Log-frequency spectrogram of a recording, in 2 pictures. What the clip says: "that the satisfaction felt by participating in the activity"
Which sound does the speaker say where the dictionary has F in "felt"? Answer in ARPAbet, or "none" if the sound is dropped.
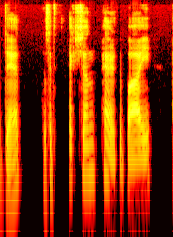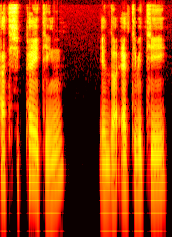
P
